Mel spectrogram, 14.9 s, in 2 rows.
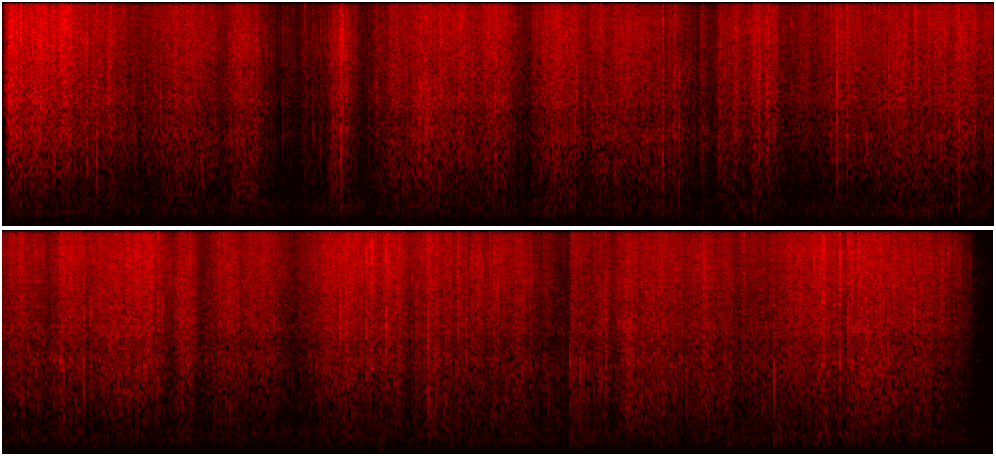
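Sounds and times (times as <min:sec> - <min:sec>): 
animal critter moving through grass foliage: 0:00.0 - 0:14.8.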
